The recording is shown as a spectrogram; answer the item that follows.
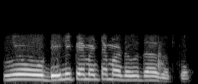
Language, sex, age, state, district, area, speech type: Kannada, male, 30-45, Karnataka, Uttara Kannada, rural, conversation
